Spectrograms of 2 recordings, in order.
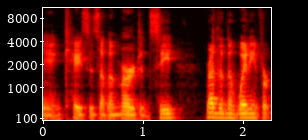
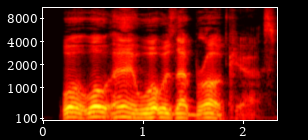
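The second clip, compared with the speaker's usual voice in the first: put-on surfer dude voice, louder; 4 dB louder than usual. Redoing a game line after being told it sounds more like surfer dude: Yamato voice, surfer dude style. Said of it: "more like Surfer Dude".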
